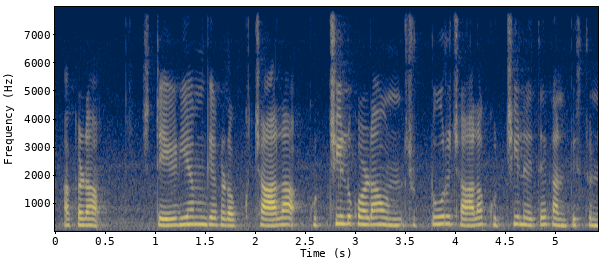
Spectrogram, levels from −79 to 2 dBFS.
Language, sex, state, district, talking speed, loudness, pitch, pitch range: Telugu, female, Telangana, Hyderabad, 120 wpm, -16 LUFS, 235 Hz, 225-250 Hz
